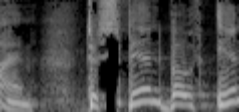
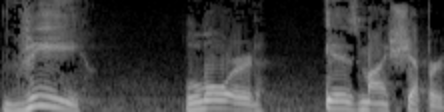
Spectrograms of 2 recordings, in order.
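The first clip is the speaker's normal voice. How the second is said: LORD stressed, drawn out, low and slow. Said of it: "emphasize each word".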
